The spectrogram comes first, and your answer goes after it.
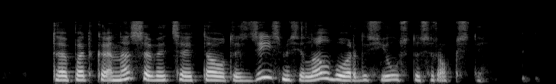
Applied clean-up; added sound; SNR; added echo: none; none; none; none.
